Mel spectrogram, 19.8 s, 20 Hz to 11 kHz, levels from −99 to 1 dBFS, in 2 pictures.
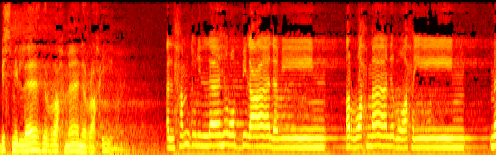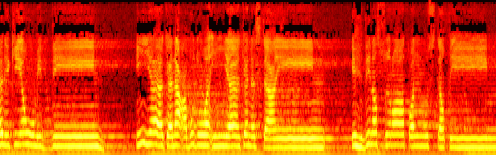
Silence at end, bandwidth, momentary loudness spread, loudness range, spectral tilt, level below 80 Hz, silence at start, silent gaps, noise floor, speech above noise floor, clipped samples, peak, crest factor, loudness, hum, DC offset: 0 s; 10.5 kHz; 10 LU; 4 LU; -6.5 dB/octave; -38 dBFS; 0 s; none; -40 dBFS; 24 dB; under 0.1%; -2 dBFS; 16 dB; -17 LUFS; 60 Hz at -35 dBFS; under 0.1%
